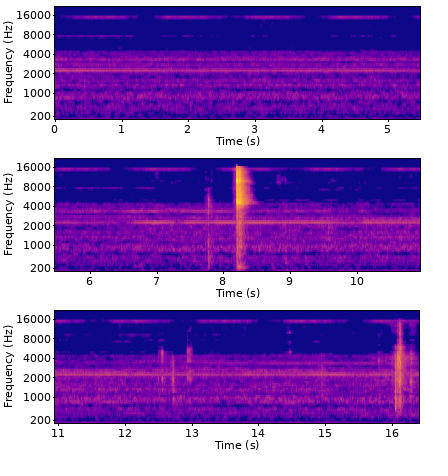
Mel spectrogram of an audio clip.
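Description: Faint steady room hum, broken about halfway through by one sharp click, a small circuit board being set down on a hard plastic floppy-disk coaster.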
